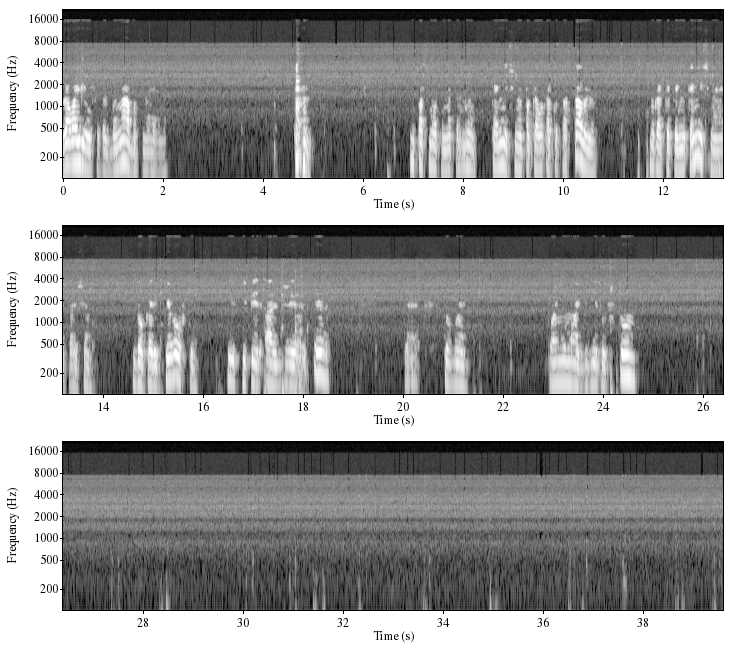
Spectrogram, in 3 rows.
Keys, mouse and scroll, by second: 2.0-3.6 middle drag, 5.3-6.3 middle drag, 6.6-7.5 middle drag, 9.5-11.4 middle drag, 11.4 g, 12.9 click, 13.1-13.8 middle drag, 15.1-15.9 drag, 17.5 alt+g, 17.9 alt+r, 19.4-20.1 middle drag, 22.1-23.0 middle drag, 24.1 r, 25.9 click, 27.4 click, 28.4 g, 30.0 click, 30.9 click, 31.5 g, 32.4 click, 33.6 click, 34.9 g, 36.5 click, 36.9 middle click, 38.5 r, 39.4 click.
